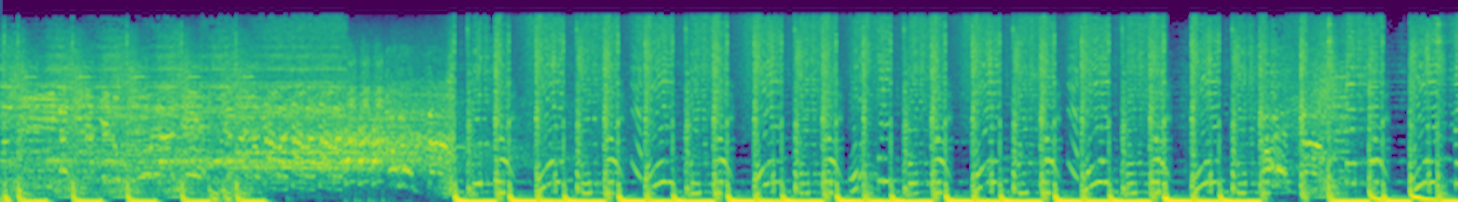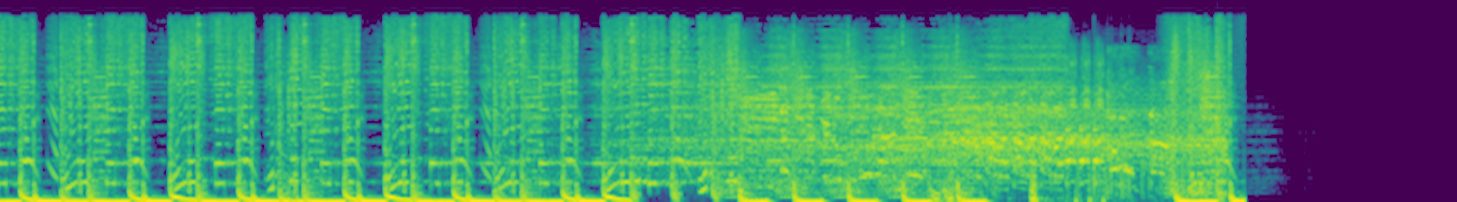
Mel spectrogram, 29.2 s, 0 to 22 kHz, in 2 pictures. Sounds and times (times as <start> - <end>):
Disco: 0.0 - 27.0.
